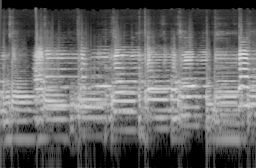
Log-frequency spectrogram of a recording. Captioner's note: none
